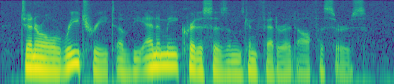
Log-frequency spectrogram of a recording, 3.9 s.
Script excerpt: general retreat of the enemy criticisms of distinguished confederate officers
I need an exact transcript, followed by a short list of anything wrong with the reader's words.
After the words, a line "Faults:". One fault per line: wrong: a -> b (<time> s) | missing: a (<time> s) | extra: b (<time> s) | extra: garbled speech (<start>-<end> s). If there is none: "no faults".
general retreat of the enemy criticisms confederate officers
Faults:
missing: of distinguished (2.5 s)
